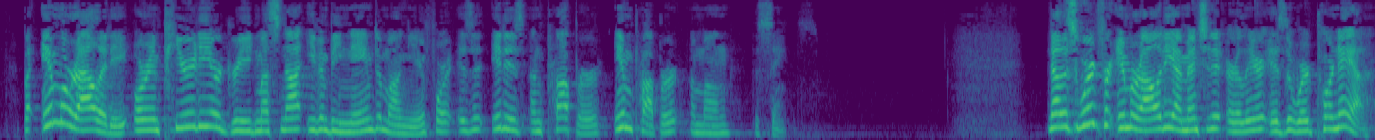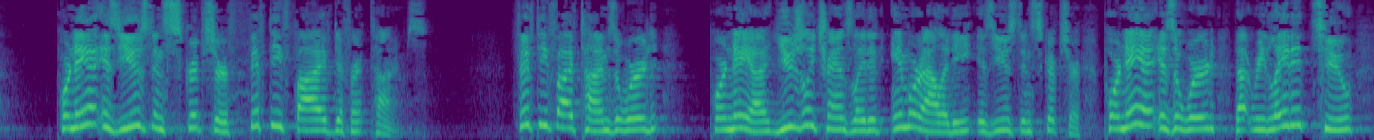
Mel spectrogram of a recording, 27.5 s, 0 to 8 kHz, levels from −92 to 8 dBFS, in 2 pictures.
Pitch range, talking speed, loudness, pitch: 205-270 Hz, 135 wpm, -24 LUFS, 235 Hz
